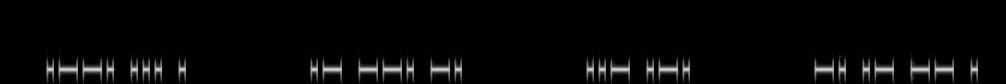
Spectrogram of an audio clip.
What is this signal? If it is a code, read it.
Morse code, heard as a keyed tone, about 20 wpm, 700 Hz. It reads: PSE AGN UR NAME
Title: Common QSO Phrases - 3x Word-Spacing - 20wpm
